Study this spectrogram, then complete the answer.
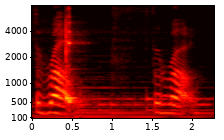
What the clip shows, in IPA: θrəʊ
